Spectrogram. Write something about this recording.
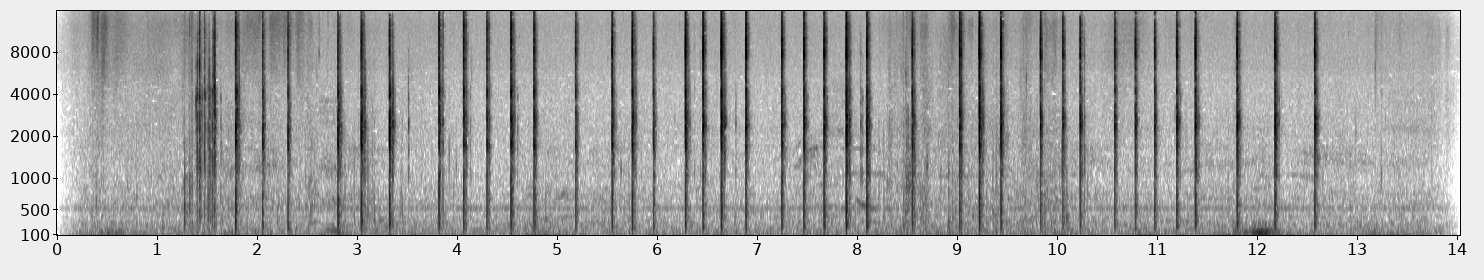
soundscape-IDES-kamar, lucas et morgane conte de la grotte-cuisine
This is one of three compostions made by the pupils of SP3, IDES, Paris, using the sounds uploaded by our partner school in Ghent, Belgium.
